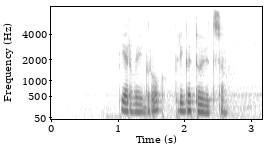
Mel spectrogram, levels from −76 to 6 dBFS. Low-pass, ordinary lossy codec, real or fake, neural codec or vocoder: 7.2 kHz; none; real; none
